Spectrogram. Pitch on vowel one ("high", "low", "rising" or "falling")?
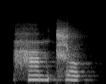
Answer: low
